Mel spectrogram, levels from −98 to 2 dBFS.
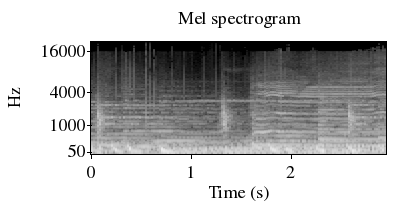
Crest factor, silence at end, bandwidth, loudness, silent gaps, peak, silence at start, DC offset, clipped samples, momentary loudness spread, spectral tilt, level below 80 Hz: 14 dB; 0 s; 12 kHz; -17 LUFS; none; -2 dBFS; 0 s; under 0.1%; under 0.1%; 4 LU; -7 dB/octave; -20 dBFS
